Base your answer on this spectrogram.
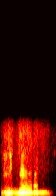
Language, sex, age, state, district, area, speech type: Kannada, male, 45-60, Karnataka, Koppal, rural, conversation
